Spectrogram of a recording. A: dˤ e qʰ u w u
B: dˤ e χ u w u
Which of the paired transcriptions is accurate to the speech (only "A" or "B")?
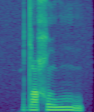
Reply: B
